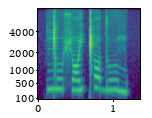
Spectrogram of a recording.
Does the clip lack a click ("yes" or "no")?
no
